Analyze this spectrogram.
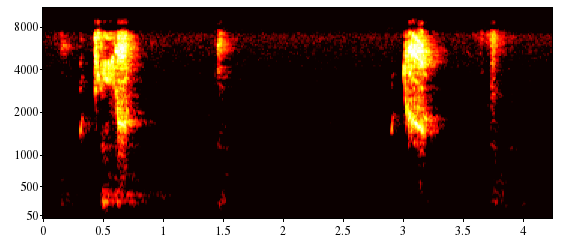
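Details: During a mock fight with its owner, a pet cockatiel lets out two harsh, hissing screeches about two and a half seconds apart, with faint clicks and soft handling noise.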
